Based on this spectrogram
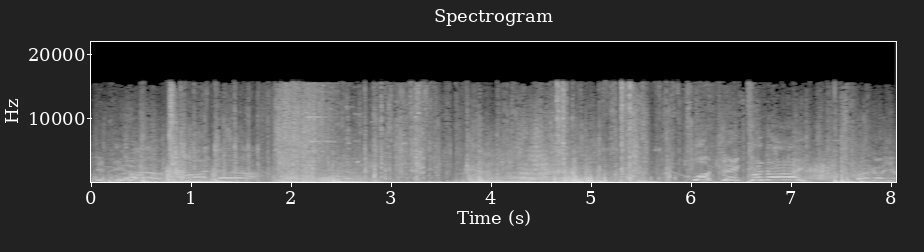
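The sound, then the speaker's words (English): Video game gunfire and explosions in 3D audio from Battlefield 5: rapid cracking shots and heavy booms overlap in a loud, dense, unbroken battle din, with soldiers' shouting voices rising and falling throughout. “For example, in Battlefield 5, there might be planes overhead, and soldiers shouting, and bullets flying from every direction.”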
